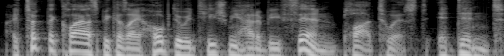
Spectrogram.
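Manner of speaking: ordinary talk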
